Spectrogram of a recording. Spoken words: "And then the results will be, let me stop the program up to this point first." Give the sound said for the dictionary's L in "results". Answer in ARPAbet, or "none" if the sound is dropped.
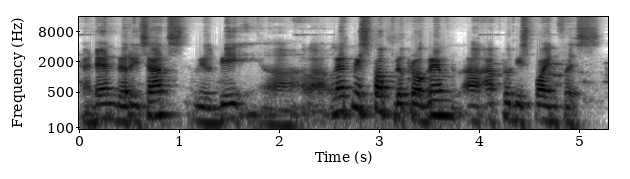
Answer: none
